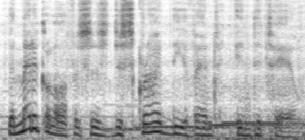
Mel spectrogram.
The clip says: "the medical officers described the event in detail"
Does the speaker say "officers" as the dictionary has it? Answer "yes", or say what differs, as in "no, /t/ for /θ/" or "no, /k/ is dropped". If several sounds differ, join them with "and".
yes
